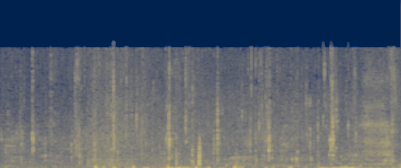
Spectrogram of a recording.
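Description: A person biting and chewing cooked quail meat off the bone, with small wet clicks and smacks and two louder, low muffled sounds, one a little under two seconds in and one near the end.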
